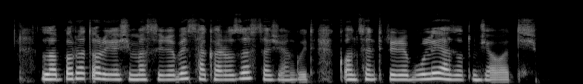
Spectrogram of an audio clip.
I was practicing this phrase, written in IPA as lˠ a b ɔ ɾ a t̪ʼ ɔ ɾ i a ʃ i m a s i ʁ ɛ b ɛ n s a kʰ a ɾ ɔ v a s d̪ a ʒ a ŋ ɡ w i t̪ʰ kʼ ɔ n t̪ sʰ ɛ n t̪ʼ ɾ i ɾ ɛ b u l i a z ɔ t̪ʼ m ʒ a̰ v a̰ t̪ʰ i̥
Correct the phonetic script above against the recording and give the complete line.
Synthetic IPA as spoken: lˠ a b ɔ ɾ a t̪ʼ ɔ ɾ i a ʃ i m a s i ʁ ɛ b ɛ n s a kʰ a ɾ ɔ z a s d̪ a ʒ a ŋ ɡ w i t̪ʰ kʼ ɔ n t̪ sʰ ɛ n t̪ʼ ɾ i ɾ ɛ b u l i a z ɔ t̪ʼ m ʒ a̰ v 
